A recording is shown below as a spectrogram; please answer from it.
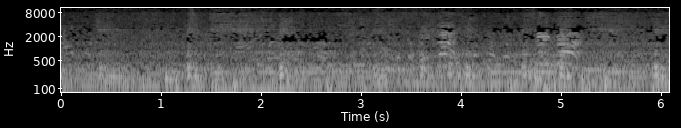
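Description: Surf washing in over a steady low rumble, with short indistinct shouts now and then, mostly about 4 and 5 seconds in.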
